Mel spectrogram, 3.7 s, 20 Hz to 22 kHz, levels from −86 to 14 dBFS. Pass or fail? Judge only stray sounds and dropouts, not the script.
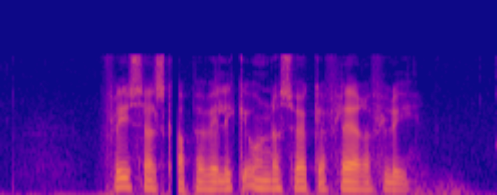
fail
